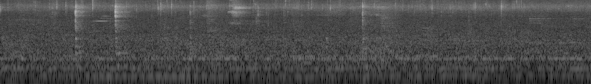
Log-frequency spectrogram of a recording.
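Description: Sliced almonds, pistachios, cashews and chopped dried dates frying in ghee in a pan, a steady sizzle, while a wooden spatula stirs them, with a couple of sharp knocks of the spatula on the pan about a second in.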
